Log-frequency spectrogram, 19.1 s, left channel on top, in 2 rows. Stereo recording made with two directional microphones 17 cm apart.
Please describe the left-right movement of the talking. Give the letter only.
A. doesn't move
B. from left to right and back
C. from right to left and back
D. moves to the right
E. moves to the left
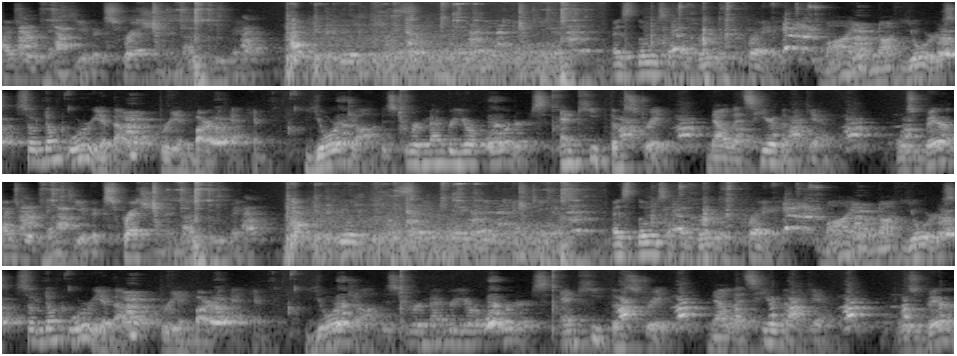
E.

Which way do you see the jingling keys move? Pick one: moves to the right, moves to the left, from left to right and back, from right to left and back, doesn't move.
moves to the left.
